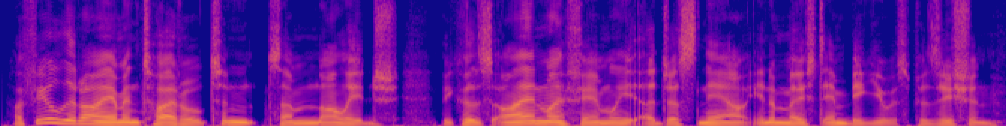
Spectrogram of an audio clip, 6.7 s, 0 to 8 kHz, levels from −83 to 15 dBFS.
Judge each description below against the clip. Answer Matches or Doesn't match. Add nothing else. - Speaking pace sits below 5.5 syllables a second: Doesn't match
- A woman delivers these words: Doesn't match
